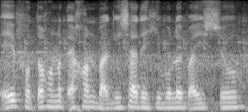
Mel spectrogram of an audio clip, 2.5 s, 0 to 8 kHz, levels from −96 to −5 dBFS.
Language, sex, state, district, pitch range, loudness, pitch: Assamese, male, Assam, Kamrup Metropolitan, 130-145 Hz, -18 LUFS, 135 Hz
